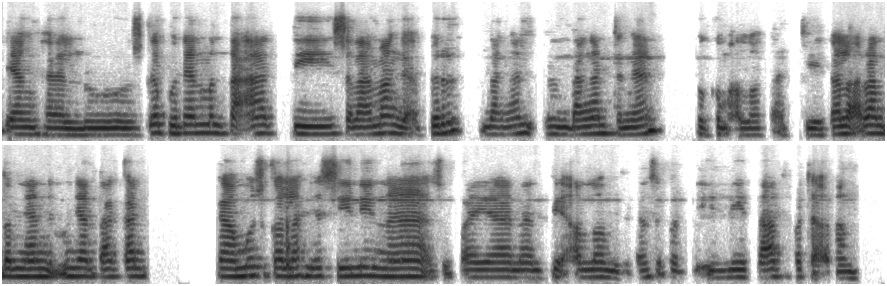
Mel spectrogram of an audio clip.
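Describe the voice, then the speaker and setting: A woman's voice: lowish voice, dry recording. A woman giving an online sermon as a religious teacher, explaining her points patiently and rephrasing them often. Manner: explanatory, repeats and rephrases points, frequent fillers. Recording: dull muffled lo-fi audio.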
